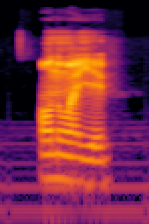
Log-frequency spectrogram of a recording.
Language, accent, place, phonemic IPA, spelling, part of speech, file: French, France, Lyon, /ɑ̃.nwa.je/, ennoyer, verb, LL-Q150 (fra)-ennoyer.wav
- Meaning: to flood, inundate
